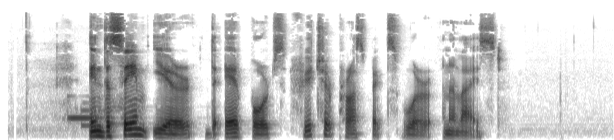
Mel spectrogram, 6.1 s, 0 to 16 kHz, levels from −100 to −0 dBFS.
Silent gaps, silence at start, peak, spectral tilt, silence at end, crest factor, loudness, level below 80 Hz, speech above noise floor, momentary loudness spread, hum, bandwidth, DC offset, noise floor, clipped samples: none; 0.65 s; 0 dBFS; -4 dB/octave; 1.15 s; 22 dB; -21 LUFS; -58 dBFS; 52 dB; 14 LU; none; 11.5 kHz; under 0.1%; -74 dBFS; under 0.1%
